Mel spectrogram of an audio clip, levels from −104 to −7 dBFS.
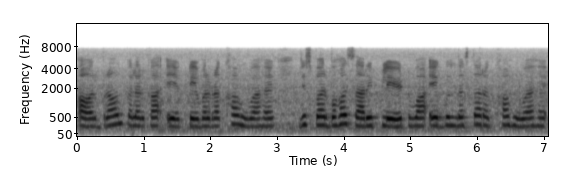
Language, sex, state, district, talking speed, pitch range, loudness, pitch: Hindi, female, Uttar Pradesh, Lucknow, 170 wpm, 230-255 Hz, -17 LUFS, 240 Hz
